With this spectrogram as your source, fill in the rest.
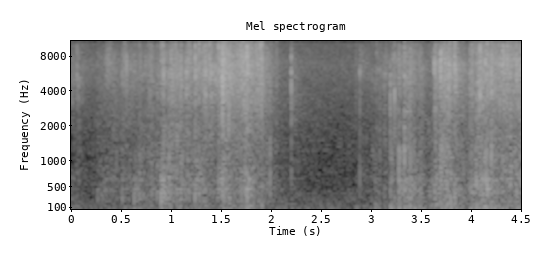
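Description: Long nails scratch across the sequins of a stuffed magenta and silver sequin heart pillow, with a second, untouched pillow beside it. The result is a steady, uneven run of bright, crinkly rustling and scraping with soft, low thuds underneath. It swells louder in bursts near the middle and the end.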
